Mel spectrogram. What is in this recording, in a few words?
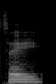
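"zei" Mandarin Chinese pinyin voice, first tone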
